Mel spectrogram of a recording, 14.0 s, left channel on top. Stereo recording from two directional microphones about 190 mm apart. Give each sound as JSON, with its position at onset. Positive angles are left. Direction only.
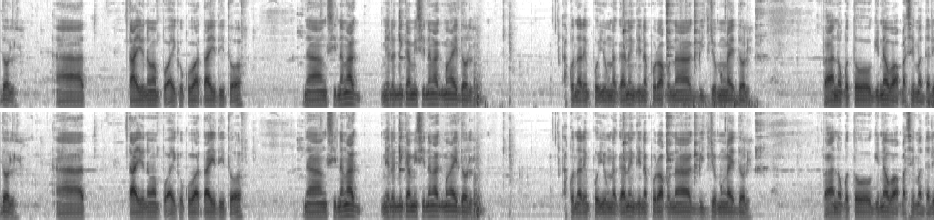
{"t": 0.0, "sound": "speech", "side_deg": 5}
{"t": 1.9, "sound": "speech", "side_deg": 25}
{"t": 8.3, "sound": "speech", "side_deg": 15}
{"t": 11.5, "sound": "music", "side_deg": 35}
{"t": 12.3, "sound": "speech", "side_deg": 25}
